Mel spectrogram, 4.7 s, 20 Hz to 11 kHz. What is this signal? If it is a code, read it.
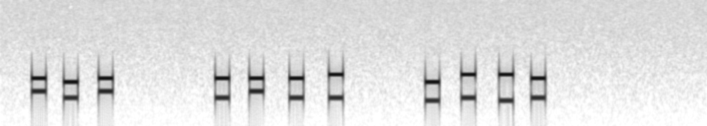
DTMF, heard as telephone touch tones, dialled by hand, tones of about 100 ms. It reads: 040 5056 1635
